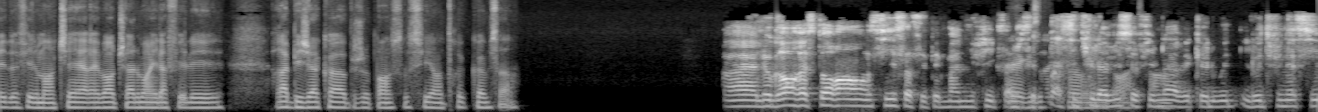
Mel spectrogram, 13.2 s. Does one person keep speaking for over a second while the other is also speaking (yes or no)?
yes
